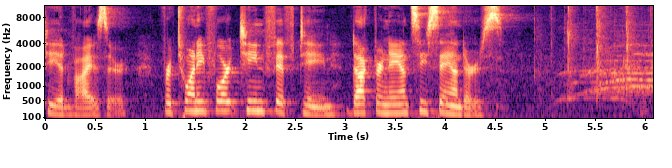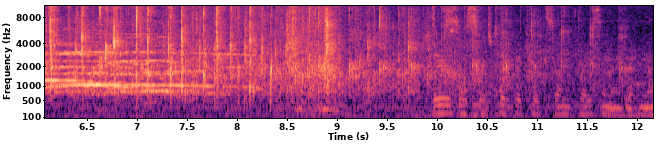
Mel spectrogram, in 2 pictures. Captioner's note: applause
